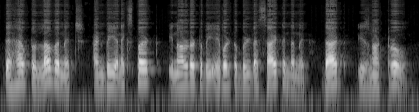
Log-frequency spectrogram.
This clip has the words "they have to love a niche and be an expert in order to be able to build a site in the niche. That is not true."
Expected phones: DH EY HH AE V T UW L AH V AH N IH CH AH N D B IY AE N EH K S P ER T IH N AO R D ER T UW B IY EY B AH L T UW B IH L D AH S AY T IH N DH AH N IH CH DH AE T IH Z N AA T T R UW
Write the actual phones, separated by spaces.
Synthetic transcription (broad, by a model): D EY HH AE V T UW L AH V AH N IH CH AH N D B IY AE N EH K S P ER T IH N AO R D ER T UW B IY EY B AH L T UW B IH L D AH S AY T IH N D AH N IH CH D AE T IH Z N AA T T R UW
